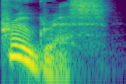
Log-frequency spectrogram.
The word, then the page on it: progress: British English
